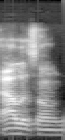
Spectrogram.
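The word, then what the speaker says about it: ἀλαζών: It's alazone is what it is. They pronounce it as, it's a vagabond is the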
